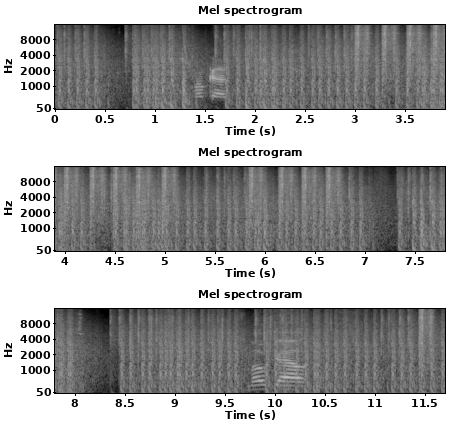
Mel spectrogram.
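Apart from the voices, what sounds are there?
machine gun fire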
